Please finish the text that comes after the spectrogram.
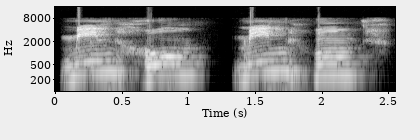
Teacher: यहां पर मीम की आवाज को हमें लंबा नहीं करना है क्योंकि मीम में सिफत रखावा है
